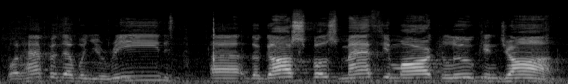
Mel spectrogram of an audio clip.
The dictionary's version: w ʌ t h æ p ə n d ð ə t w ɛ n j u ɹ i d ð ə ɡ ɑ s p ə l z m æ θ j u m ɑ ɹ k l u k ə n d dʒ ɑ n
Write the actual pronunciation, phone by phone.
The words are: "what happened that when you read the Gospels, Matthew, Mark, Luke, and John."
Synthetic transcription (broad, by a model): w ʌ t h æ p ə n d ð ə t w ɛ n j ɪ ɹ i d ð ə ɡ ɑ s p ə l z m æ θ j u m ɑ ɹ k l u k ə n dʒ ɑ n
